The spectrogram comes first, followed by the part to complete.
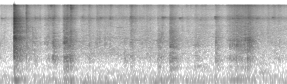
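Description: Plastic parcel wrapping crinkling and crackling as it is handled and opened by hand, with one sharp snap about a quarter second in and scattered short crackles after.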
